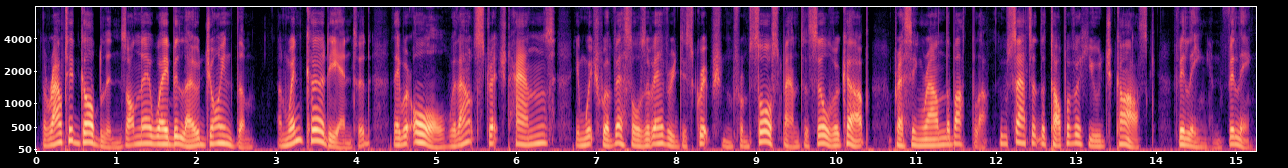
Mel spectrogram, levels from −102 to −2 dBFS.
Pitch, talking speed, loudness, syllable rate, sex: 135 Hz, 190 wpm, -19 LUFS, 5.3 syllables/s, male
